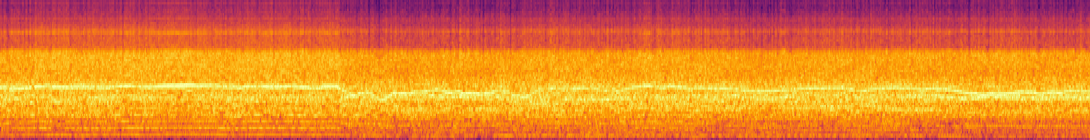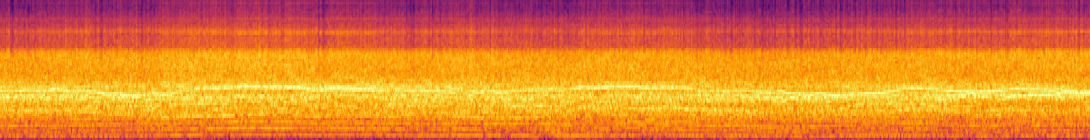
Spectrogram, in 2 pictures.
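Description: Drone propellers buzz steadily up close, rising and falling slightly in pitch.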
